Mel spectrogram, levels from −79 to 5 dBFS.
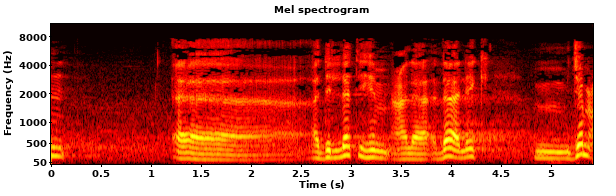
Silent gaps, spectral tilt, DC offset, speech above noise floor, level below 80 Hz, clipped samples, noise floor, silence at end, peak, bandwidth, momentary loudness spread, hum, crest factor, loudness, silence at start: none; -5.5 dB/octave; under 0.1%; 22 dB; -60 dBFS; under 0.1%; -42 dBFS; 0 s; -4 dBFS; 8 kHz; 19 LU; none; 16 dB; -20 LUFS; 0 s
